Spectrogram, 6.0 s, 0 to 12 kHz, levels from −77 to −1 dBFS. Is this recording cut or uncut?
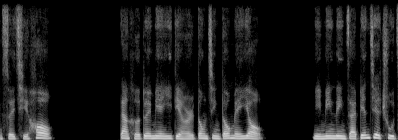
cut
